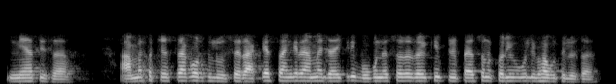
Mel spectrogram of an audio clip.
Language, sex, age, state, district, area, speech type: Odia, male, 45-60, Odisha, Boudh, rural, conversation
